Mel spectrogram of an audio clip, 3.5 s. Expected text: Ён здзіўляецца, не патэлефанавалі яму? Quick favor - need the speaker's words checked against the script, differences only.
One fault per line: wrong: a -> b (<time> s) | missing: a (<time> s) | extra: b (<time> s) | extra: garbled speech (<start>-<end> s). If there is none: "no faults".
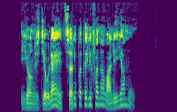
no faults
